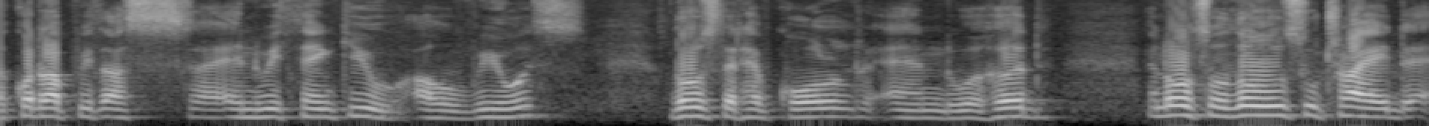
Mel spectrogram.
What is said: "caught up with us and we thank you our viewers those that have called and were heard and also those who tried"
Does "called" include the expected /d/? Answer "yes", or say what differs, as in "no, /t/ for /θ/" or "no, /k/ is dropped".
yes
